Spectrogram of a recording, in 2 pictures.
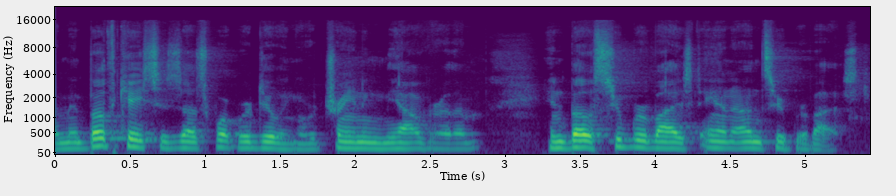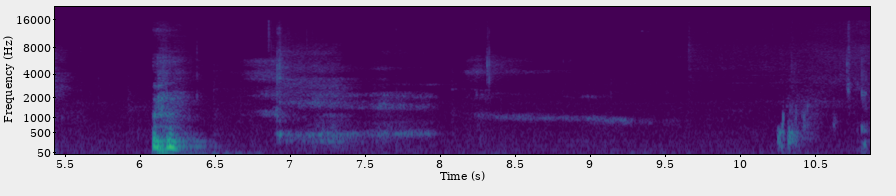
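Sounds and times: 
speech: 0.0s - 5.5s, 6.1s - 6.4s
sipping water with wet mouth noises: 6.8s - 10.8s
soft swallow: 8.2s - 10.8s.

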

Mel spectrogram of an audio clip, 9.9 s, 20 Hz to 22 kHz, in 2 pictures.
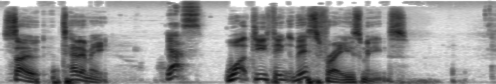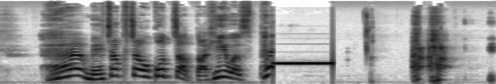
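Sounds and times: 
speech: 0.0s - 4.2s, 5.4s - 7.7s
censor beep: 7.7s - 8.3s.

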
